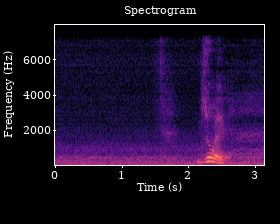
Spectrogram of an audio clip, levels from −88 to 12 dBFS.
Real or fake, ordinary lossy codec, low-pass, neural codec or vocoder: fake; AAC, 48 kbps; 7.2 kHz; autoencoder, 48 kHz, 32 numbers a frame, DAC-VAE, trained on Japanese speech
